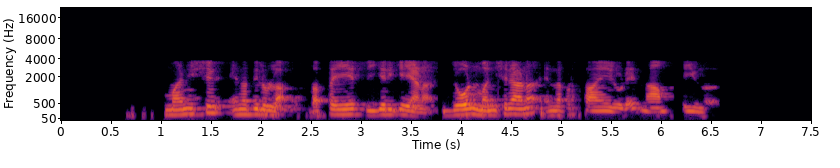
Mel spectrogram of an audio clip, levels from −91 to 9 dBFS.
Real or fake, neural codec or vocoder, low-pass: real; none; 3.6 kHz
